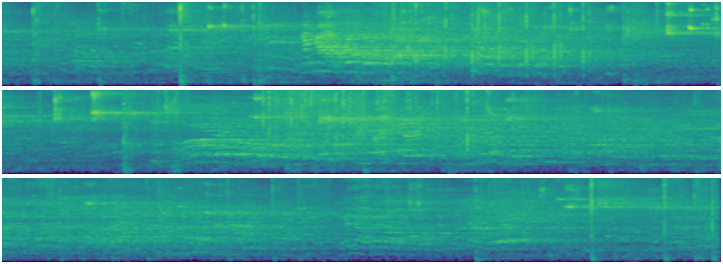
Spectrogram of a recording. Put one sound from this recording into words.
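A volleyball is struck with sharp slaps, echoing in a large hall.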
